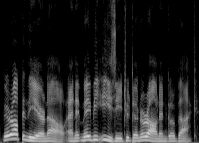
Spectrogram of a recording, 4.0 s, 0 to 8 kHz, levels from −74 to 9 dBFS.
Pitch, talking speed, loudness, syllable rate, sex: 160 Hz, 255 wpm, -15 LUFS, 5.2 syllables/s, male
